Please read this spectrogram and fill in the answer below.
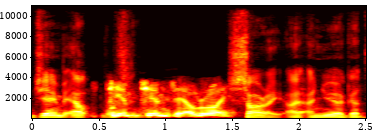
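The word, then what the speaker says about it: James Ellroy: Did you have James McElroy down there the other night? What's his name? James Elroy.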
